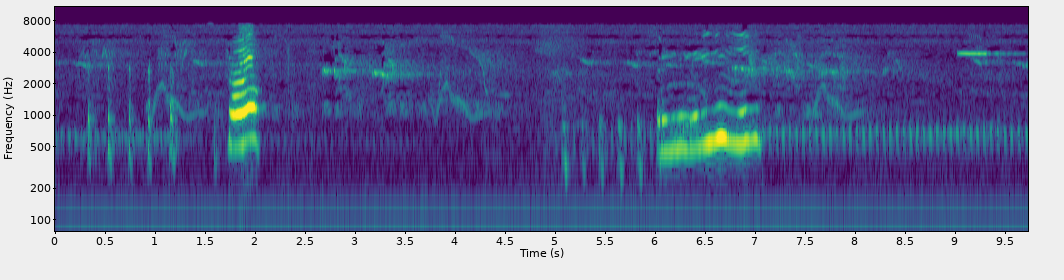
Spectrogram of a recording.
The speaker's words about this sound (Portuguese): Isso, eu estou aqui com a galinha, em frente aqui a, a jaula das galinhas. Vamos ver se ela. Deixa eu chamar uma galinha aqui, ó.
